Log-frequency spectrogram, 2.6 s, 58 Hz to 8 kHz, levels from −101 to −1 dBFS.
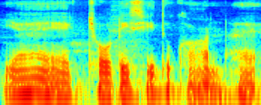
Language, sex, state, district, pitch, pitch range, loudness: Hindi, male, Rajasthan, Jaipur, 100 Hz, 90-110 Hz, -19 LUFS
